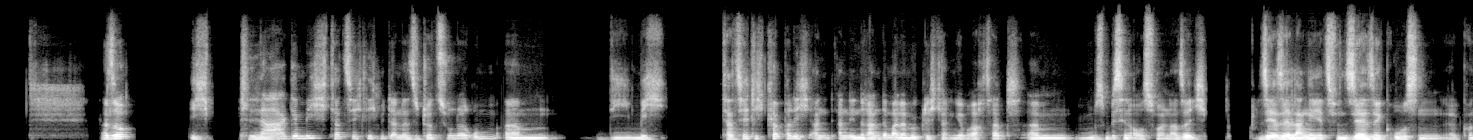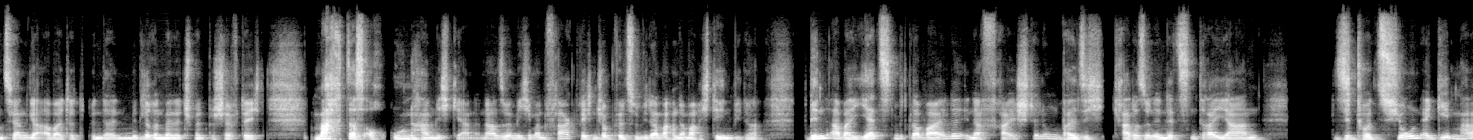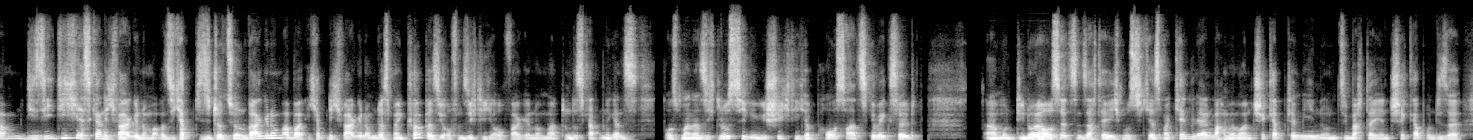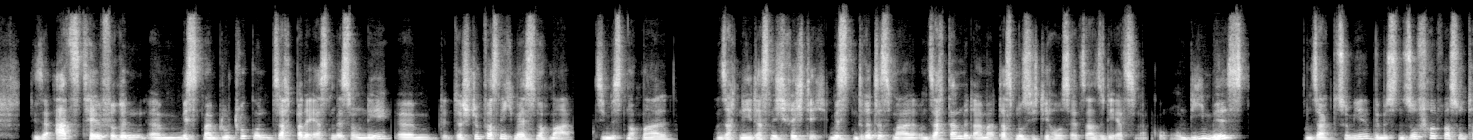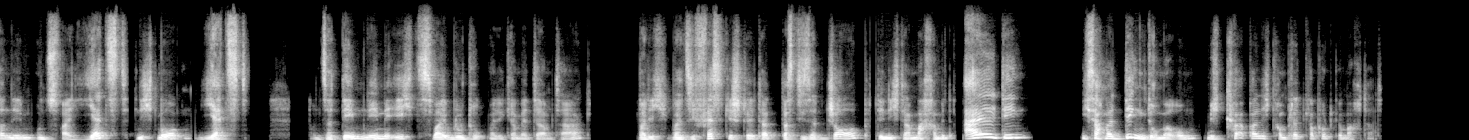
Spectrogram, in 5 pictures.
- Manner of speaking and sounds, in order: stressed: "jetzt"; stressed: "jetzt"; stressed: "jetzt"; stressed: "Job"; stressed: "all den"
- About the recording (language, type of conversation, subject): German, advice, Wie äußern sich bei dir Burnout-Symptome durch lange Arbeitszeiten und Gründerstress?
